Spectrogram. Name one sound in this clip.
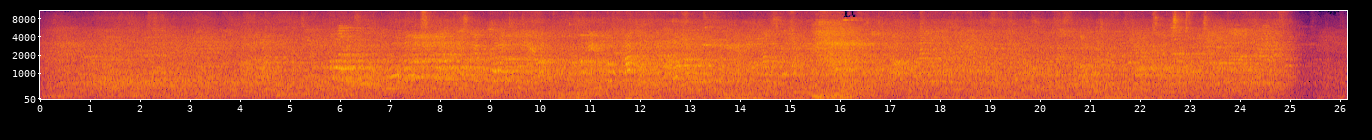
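A crowd murmurs and chatters, echoing in a large hall.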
